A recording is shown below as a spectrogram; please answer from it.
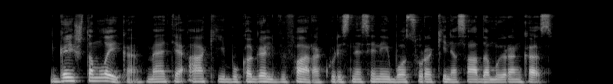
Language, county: Lithuanian, Vilnius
